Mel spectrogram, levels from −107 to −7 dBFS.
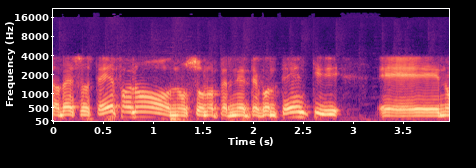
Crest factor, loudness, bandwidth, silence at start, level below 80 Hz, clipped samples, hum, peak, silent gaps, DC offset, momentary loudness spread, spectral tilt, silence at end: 12 dB; -18 LUFS; 5.2 kHz; 0 s; -48 dBFS; under 0.1%; none; -6 dBFS; none; under 0.1%; 4 LU; -7 dB/octave; 0 s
